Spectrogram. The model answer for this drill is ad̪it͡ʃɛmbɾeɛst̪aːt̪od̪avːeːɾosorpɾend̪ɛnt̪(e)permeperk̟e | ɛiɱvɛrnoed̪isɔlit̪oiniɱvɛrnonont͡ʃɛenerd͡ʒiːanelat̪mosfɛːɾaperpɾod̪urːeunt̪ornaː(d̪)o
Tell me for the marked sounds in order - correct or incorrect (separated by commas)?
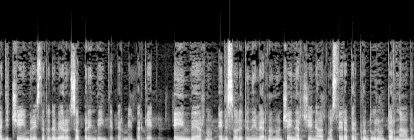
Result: correct, correct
